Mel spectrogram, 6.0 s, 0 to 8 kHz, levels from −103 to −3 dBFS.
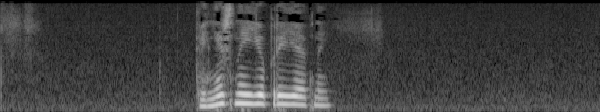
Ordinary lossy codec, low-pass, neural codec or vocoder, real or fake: MP3, 32 kbps; 7.2 kHz; none; real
